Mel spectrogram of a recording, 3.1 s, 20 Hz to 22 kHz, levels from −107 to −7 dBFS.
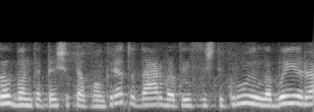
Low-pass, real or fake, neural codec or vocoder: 5.4 kHz; fake; autoencoder, 48 kHz, 32 numbers a frame, DAC-VAE, trained on Japanese speech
